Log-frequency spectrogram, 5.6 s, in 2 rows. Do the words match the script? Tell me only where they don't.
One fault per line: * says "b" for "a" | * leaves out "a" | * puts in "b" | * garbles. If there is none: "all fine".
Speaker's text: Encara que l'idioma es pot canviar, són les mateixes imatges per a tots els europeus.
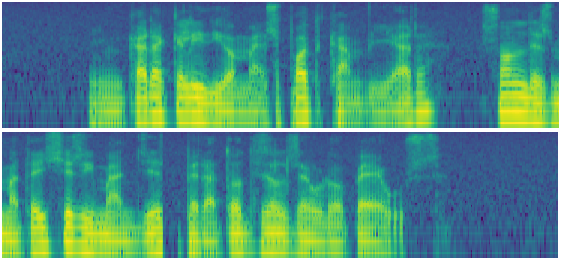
all fine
